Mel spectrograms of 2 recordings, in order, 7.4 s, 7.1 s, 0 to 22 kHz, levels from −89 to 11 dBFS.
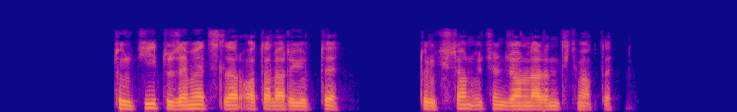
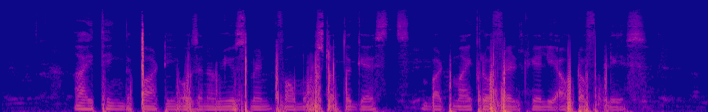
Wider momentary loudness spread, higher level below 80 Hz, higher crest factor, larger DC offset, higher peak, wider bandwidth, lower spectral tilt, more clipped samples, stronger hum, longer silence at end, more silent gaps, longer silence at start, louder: second, 8 LU vs 14 LU; second, -56 dBFS vs -46 dBFS; second, 16 dB vs 28 dB; neither; first, -2 dBFS vs -12 dBFS; second, 7.8 kHz vs 15.5 kHz; first, -7 dB/octave vs -5 dB/octave; neither; neither; first, 1.25 s vs 0.4 s; first, 3.64-3.92 s, 3.99-4.20 s vs none; first, 1.15 s vs 0.75 s; first, -17 LUFS vs -40 LUFS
